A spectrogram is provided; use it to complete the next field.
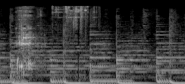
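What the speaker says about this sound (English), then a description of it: "Drop in some ice cubes." Ice cubes dropped into a glass for iced coffee, a few bright clinks and knocks in quick succession, close and clear against a faint music-like background.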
